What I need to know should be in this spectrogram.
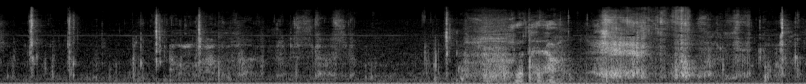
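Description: A man chews braised meat close to the microphone with wet smacking sounds.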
